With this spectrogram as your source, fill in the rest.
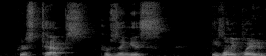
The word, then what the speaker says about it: Kristaps: How do you pronounce his first name? Kristaps Porzingis.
